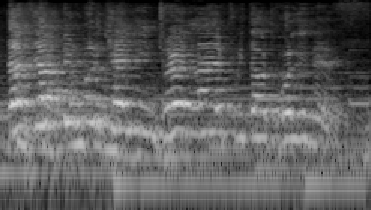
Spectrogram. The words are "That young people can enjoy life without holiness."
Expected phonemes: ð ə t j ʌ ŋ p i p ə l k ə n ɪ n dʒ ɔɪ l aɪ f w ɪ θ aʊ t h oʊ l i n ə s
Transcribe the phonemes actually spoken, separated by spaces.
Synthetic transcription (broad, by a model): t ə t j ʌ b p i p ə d k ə l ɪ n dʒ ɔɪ l aɪ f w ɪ t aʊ t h oʊ l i n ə s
